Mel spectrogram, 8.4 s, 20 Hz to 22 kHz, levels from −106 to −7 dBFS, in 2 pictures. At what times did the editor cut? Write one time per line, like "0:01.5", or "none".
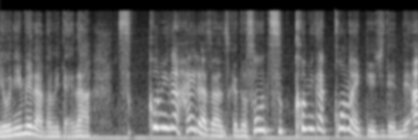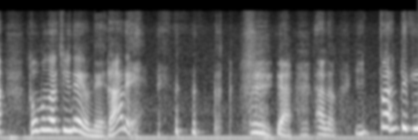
0:05.2
0:07.3

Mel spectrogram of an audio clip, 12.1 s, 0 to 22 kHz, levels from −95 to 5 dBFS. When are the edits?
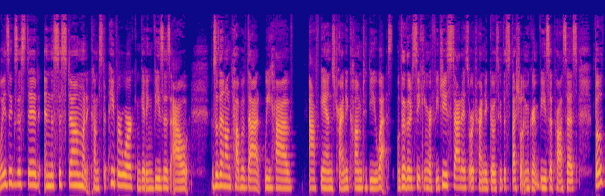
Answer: none

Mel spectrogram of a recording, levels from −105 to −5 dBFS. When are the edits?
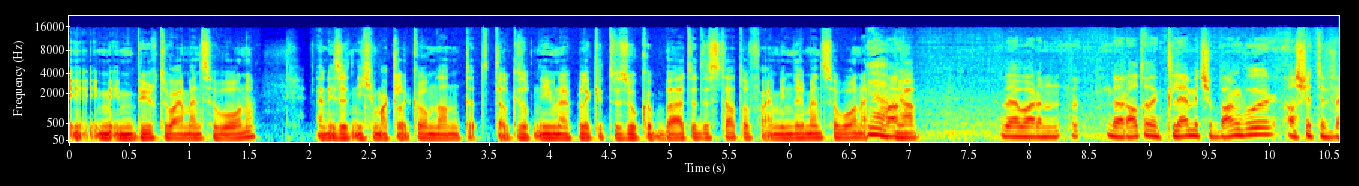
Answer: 0:06.6

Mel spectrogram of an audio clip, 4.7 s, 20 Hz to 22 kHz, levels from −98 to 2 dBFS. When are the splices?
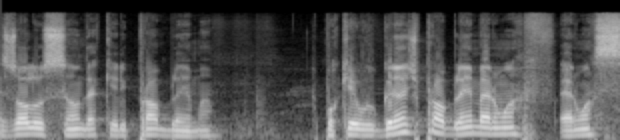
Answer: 0:02.3

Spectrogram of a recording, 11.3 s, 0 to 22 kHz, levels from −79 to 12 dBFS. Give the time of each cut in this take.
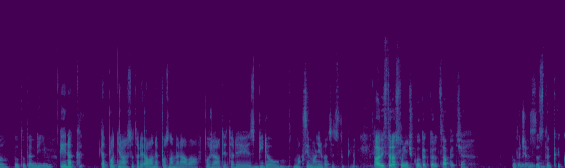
0:01.1

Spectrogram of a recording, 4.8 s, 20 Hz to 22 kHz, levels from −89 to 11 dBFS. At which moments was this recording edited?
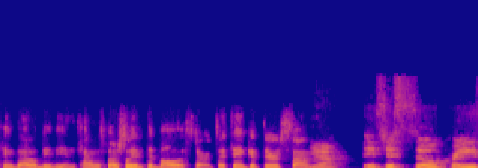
0:03.6

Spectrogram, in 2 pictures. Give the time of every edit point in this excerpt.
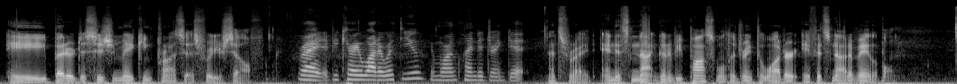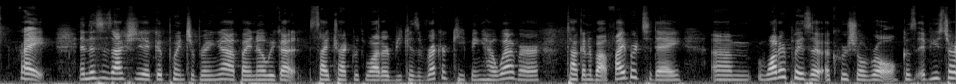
none

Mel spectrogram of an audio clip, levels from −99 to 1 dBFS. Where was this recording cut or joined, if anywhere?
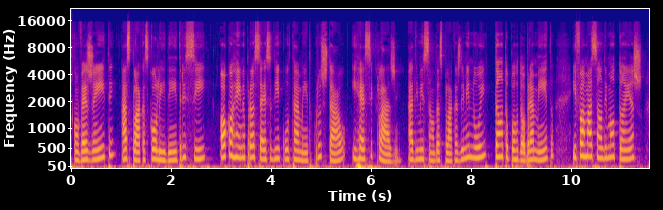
none

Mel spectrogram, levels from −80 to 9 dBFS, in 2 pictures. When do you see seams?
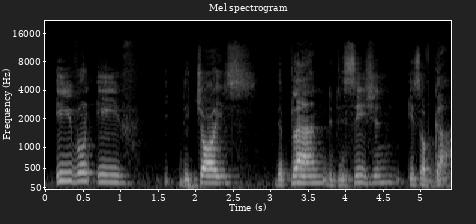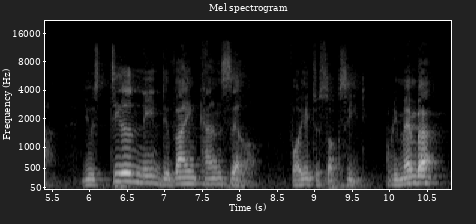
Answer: none

